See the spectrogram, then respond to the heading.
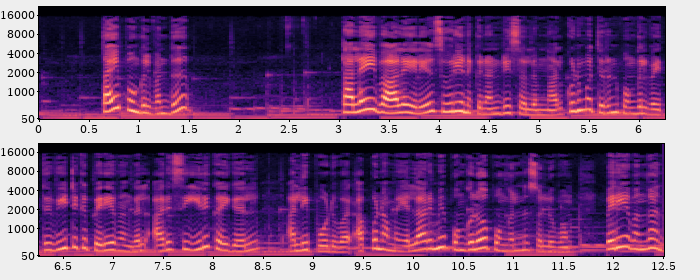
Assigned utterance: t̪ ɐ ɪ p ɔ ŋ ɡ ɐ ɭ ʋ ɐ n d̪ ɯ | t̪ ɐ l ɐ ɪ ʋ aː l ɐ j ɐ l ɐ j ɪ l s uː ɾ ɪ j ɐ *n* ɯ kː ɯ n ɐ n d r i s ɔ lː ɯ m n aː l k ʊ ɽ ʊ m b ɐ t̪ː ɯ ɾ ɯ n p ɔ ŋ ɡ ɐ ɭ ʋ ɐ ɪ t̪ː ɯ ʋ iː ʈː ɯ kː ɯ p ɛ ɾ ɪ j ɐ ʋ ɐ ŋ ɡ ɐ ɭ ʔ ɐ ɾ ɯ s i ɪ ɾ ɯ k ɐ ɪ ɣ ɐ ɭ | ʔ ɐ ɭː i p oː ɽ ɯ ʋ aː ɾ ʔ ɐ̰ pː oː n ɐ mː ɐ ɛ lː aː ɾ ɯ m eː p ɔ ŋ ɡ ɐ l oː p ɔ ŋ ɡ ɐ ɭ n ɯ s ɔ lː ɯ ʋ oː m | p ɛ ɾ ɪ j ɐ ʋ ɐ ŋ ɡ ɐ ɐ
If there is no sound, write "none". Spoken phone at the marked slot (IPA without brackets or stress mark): n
